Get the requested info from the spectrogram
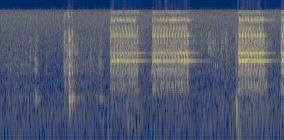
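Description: Desk telephone ringing in a double-ring pattern: two rings close together, then the next ring starting near the end. A single click sounds about a second in.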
